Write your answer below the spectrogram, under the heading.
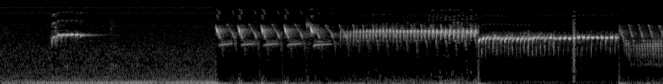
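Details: Canary song in a training recording: after a quiet opening chirp, rapid clipped notes lead into a long rolling trill, then a level whistled tone and another short burst.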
